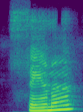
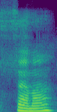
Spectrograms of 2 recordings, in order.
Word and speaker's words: Sansa: Sansa, not Senna.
